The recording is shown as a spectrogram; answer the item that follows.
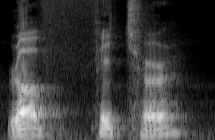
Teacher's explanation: F 발음이 두 개 연속으로 나서 하나의 장음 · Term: 장음화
